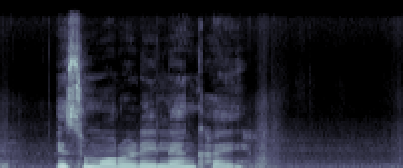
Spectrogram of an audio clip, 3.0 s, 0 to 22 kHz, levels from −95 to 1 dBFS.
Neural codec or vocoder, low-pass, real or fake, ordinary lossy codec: none; 19.8 kHz; real; none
